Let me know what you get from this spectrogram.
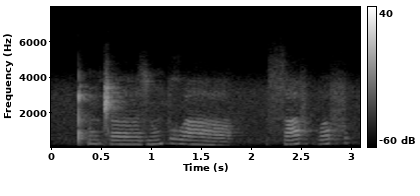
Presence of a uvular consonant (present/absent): present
